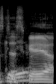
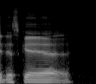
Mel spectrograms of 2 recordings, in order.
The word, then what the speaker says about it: Disgaea: Antoine says Disgaea. I say Disgaea. I've heard people say Disgaea. – I will copy you guys, Disgaea.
